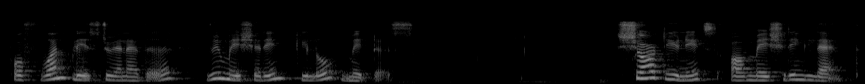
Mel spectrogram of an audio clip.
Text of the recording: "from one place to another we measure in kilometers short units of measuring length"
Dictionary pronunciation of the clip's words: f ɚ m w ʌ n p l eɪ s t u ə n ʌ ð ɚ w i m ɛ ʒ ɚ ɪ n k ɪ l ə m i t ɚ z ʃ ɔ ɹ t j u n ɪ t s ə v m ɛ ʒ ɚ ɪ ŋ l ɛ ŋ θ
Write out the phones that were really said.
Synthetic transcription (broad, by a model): f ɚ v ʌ n p l eɪ s t u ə n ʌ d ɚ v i m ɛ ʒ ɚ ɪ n k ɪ l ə m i t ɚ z ʃ ɔ ɹ t j u n ɪ t s ə v m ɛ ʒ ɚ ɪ ŋ l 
